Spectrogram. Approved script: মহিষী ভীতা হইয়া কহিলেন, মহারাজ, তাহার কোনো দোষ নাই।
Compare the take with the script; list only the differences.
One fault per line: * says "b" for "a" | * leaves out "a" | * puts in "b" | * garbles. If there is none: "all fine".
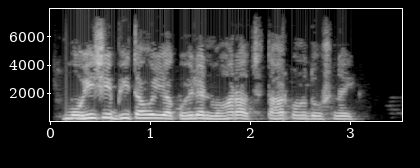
all fine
